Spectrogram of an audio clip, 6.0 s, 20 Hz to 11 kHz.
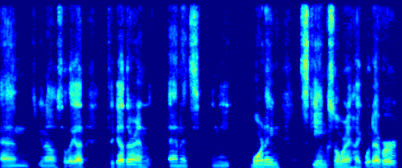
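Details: Aphasia in a man about 16 years after a stroke during surgery that affected his right arm and leg; he continues daily speech therapy.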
